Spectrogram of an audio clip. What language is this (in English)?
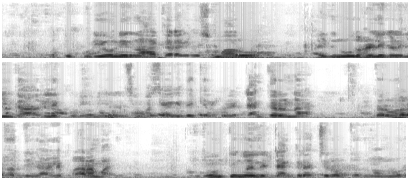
Arabic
